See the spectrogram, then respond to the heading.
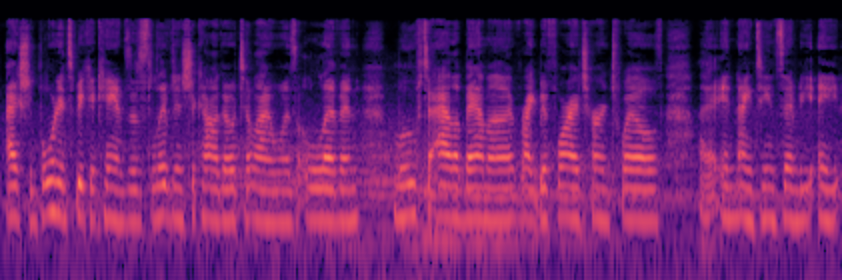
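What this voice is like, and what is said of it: Regional accent, not Californian. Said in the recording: “Listening to my accent, you know that I am not born and raised here.”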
